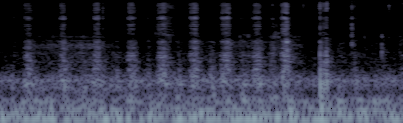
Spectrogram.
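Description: Coin scraping the scratch-off coating of a lottery ticket: faint, quick rasping strokes, about four a second.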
